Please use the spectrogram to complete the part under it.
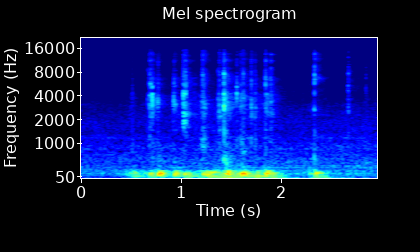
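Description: Fingers type on a computer keyboard while entering commands in a LaTeX editor, producing a short, close burst of quick, uneven key clicks with brief pauses between words.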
